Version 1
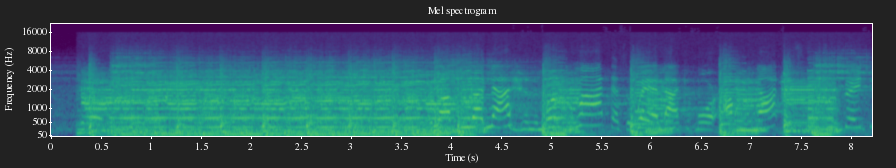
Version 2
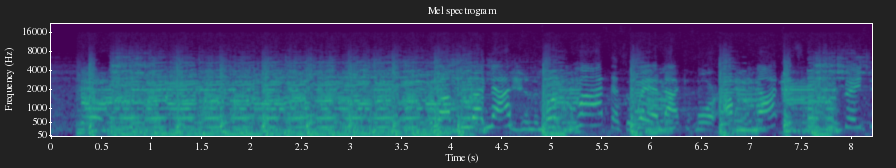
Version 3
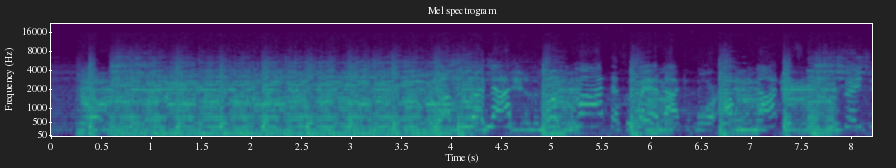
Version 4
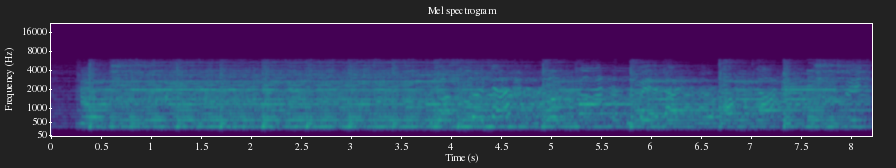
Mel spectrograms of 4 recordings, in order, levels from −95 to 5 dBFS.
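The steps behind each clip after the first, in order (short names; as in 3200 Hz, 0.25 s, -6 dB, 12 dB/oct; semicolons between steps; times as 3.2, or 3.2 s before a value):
reverb removal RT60 0.65 s; gain -8 dB
robotiser 116 Hz
brick-wall FIR band-pass 280–6000 Hz; echo 0.331 s -11.5 dB; digital reverb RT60 4.3 s, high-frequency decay 0.4×, pre-delay 20 ms, DRR 3 dB; gain -7 dB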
